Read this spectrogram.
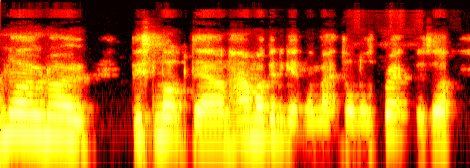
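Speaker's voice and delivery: going mad, ranting and raving. Retelling a friend's voice notes about losing breakfast: imitating Claude ranting. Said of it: "he was ranting and raving on the voice notes".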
